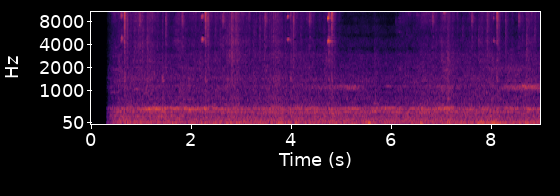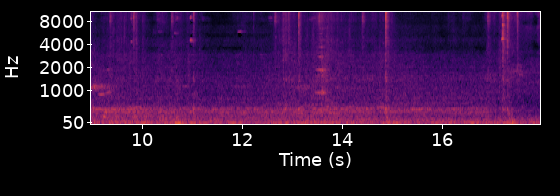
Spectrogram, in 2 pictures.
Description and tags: Recorded while on train going through tunnels up in a mountain pass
